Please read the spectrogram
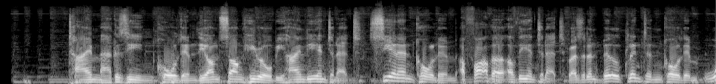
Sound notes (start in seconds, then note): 0.0 radio Announcer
